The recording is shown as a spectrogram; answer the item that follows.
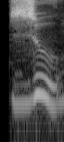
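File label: "zoo", English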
